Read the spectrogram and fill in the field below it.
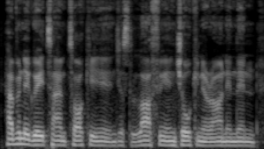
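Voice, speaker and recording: A young man from Zambia telling his own life story in a casual, earnest and open way, with animated emphasis. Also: fairly low pitch, a little fast.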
